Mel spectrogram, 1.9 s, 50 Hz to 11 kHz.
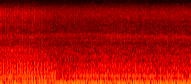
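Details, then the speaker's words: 1991 Harley-Davidson FXDB Sturgis V-twin with the original CV carb, a Screaming Eagle Stage 1 kit with a bigger main jet, and Python pipes: a deep, even rumble through throttle changes, with no backfiring on deceleration. "No backfiring on deceleration. You hear that? No backfiring at all. Just perfect purring."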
